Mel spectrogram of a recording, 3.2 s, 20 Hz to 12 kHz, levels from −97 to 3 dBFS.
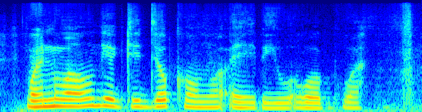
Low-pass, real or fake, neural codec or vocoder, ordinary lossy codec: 10.8 kHz; fake; codec, 16 kHz in and 24 kHz out, 0.6 kbps, FocalCodec, streaming, 4096 codes; none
